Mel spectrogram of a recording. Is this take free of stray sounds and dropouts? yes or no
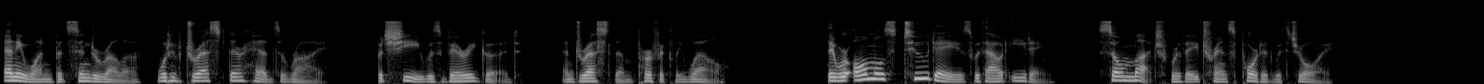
yes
